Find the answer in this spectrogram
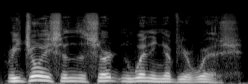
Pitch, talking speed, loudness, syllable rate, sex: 135 Hz, 195 wpm, -15 LUFS, 5.2 syllables/s, male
